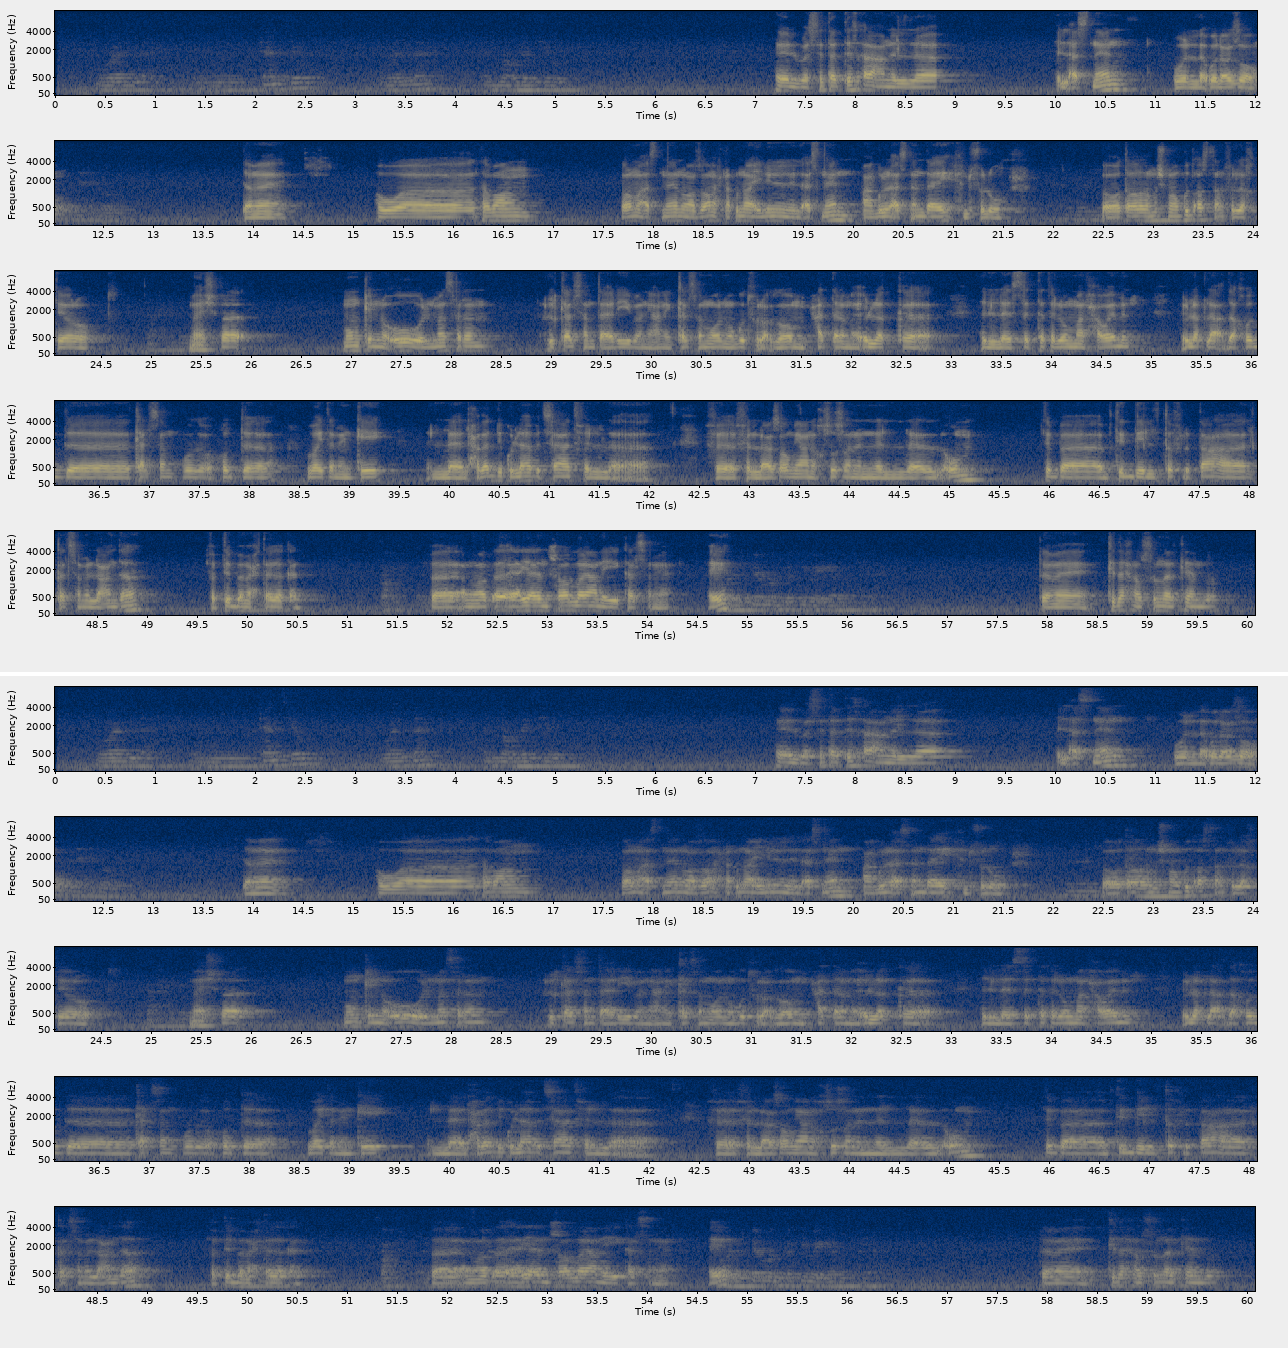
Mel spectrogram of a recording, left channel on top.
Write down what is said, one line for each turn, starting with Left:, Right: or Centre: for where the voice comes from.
Right: ولا الكالسيوم ولا المغنيسيوم
Left: حلو بس انت بتسأل عن ال... الأسنان وال... والعظام
Right: لا أسنان ولا عظام
Left: تمام هو طبعا طالما أسنان وعظام احنا كنا قايلين إن الأسنان معجون الأسنان ده ايه الفلور
Right: فلوريد
Left: فهو طبعا
Right: أيوه
Left: مش موجود أصلا في الاختيارات
Right: صح كده
Left: ماشي ممكن نقول مثلا الكالسيوم تقريبا يعني الكالسيوم هو الموجود في العظام حتى لما يقول لك آه، الستات اللي هم الحوامل يقول لك لا ده خد آه، كالسيوم خد خد، آه، فيتامين كي الحاجات دي كلها بتساعد في ال- في في العظام يعني خصوصا ان ال- الام بتبقى بتدي الطفل بتاعها الكالسيوم اللي عندها فبتبقى
Right: أمم،
Left: محتاجة
Right: فهمت
Left: كالسيوم
Right: صح صح ده
Left: فأنا
Right: كده تفكير منطقي
Left: يعني إن
Right: أصلا
Left: شاء الله يعني كالسيوم يعني إيه
Right: هو تفكير منطقي وإجابة صحيحة
Left: تمام
Right: بص
Left: كده إحنا
Right: آه
Left: وصلنا لكام بقى؟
